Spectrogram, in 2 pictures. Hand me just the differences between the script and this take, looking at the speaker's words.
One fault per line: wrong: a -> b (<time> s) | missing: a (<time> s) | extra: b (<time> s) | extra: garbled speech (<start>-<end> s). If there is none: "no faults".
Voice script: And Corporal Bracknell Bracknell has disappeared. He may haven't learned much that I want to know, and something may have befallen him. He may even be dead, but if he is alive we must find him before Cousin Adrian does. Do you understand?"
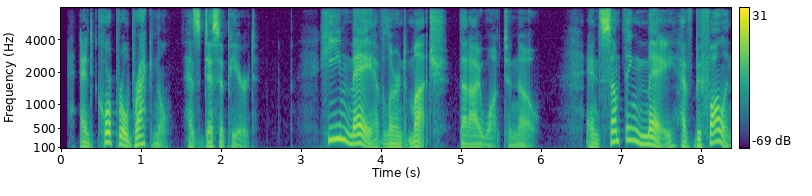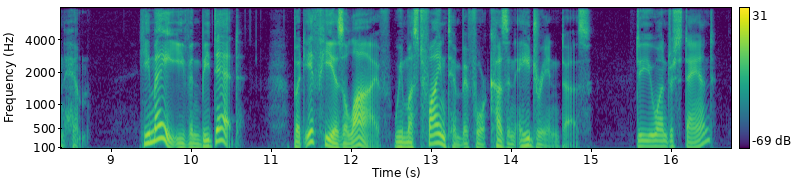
missing: Bracknell (1.4 s)
wrong: haven't -> have (3.9 s)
